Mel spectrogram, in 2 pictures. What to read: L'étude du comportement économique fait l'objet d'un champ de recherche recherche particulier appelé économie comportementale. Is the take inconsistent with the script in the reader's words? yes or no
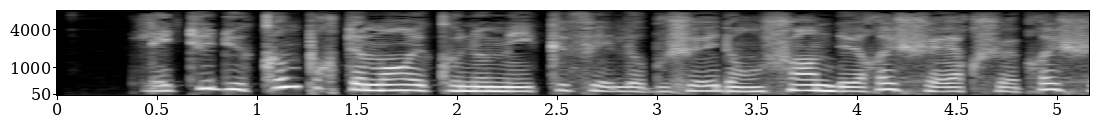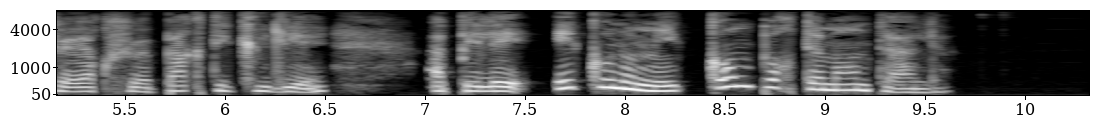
no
